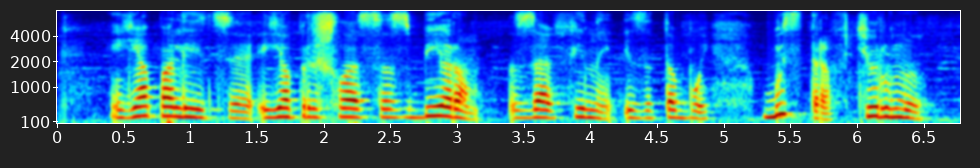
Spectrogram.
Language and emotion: Russian, neutral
